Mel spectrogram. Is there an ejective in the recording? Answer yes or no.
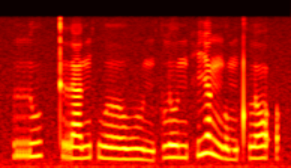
no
